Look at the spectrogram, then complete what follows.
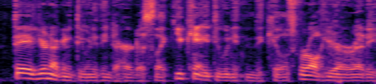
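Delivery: hushed half-whisper, under the breath. Retelling what Vellner said during Dave's speech: imitating Vellner half-whispering. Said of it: "he's, like, whispering, he's like".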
